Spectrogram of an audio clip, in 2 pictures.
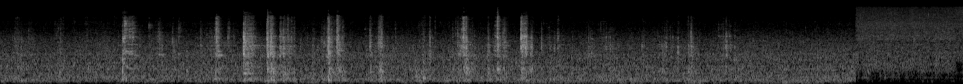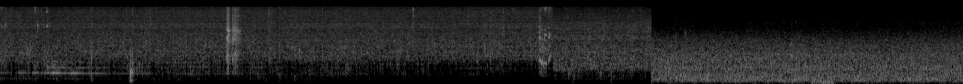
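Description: Clanks and knocks of a portable propane barbecue being handled and set up, over the steady rush of the river. Partway through, the river cuts out abruptly, leaving a high hiss with two sharp clicks, and then the river returns.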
